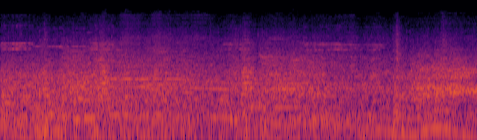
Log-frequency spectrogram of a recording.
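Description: A rally car in Dirt Rally brakes hard into a sharp right turn on a Hammerstein stage, with steady engine drone, shifting revs and tyre scrub on tarmac, heard continuously from the cockpit.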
